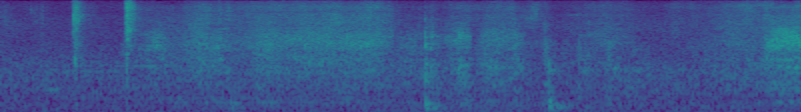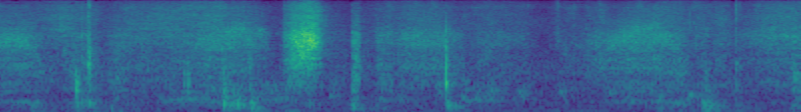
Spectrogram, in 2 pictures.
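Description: A rolling pin rolls and thumps on a wooden board.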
